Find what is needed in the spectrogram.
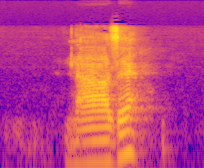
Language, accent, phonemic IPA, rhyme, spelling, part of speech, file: German, Austria, /ˈnaːzə/, -aːzə, Nase, noun, De-at-Nase.ogg
- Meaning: 1. nose 2. snout 3. dummy; a mild insult 4. common nase (Chondrostoma nasus) 5. a snort or line of cocaine 6. nose candy, cocaine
